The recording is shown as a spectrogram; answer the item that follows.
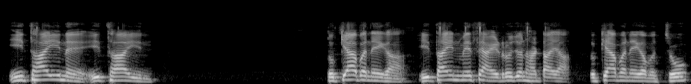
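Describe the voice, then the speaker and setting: A man's voice: a little high, highs cut off. A man teaching a chemistry lecture to students, often repeating himself and coaxing them to answer. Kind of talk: classroom lecture.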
